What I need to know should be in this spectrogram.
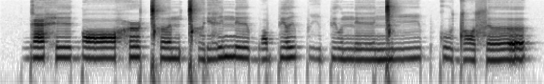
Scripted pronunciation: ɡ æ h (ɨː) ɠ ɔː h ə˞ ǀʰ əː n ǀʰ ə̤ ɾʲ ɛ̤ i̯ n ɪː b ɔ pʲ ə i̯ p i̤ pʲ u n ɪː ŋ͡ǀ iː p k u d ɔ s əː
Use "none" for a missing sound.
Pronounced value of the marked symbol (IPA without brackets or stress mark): ɪː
